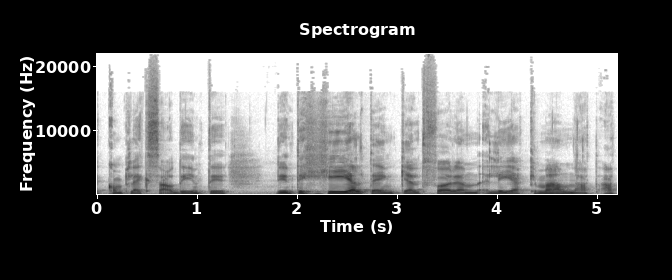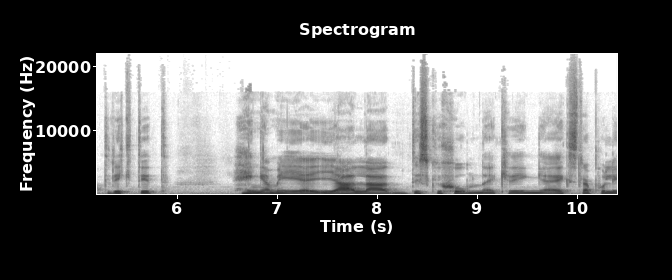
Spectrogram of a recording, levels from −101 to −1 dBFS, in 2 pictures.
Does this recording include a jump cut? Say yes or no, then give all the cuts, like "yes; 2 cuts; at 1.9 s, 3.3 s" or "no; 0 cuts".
no; 0 cuts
